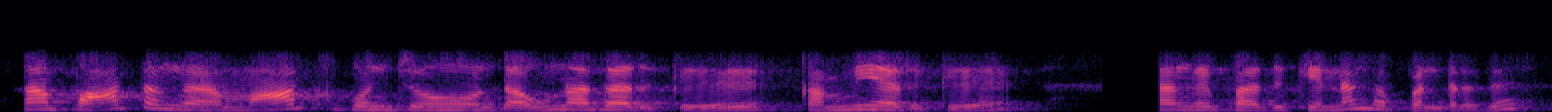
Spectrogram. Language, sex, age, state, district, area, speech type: Tamil, female, 30-45, Tamil Nadu, Salem, urban, conversation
